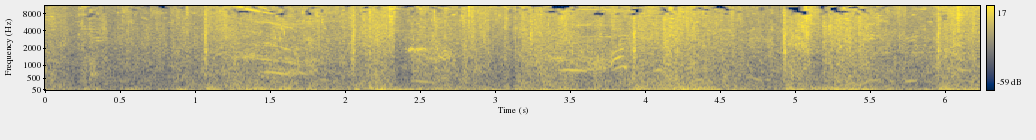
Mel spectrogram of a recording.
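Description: Explosions boom with deep rumbling.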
